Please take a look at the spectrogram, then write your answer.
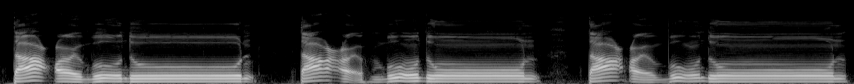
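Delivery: slow melodic tajweed chant; Quran recitation. Shown as a demonstration. Teacher reciting the verse for students, slow chant. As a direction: recite slowly, stretching each vowel.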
